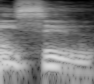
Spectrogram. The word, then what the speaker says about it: Jisoo: Are we saying it wrong? No, I think he just said it wrong. Jisoo.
